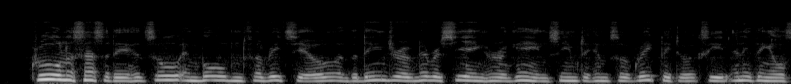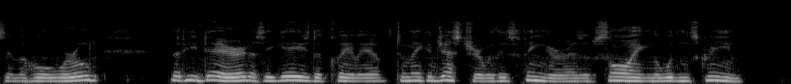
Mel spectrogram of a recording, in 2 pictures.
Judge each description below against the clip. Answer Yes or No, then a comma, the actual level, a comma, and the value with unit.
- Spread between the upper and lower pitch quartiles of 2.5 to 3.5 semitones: Yes, average, 2.9 semitones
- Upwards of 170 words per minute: Yes, average, 185 wpm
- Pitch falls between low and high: Yes, medium, 165 Hz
